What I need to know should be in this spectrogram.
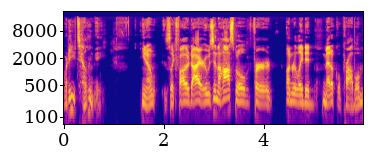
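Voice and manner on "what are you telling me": mock whisper, quieter. Retelling a movie scene where a character answers the phone, retelling a whisper. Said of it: "When he's whispering".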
